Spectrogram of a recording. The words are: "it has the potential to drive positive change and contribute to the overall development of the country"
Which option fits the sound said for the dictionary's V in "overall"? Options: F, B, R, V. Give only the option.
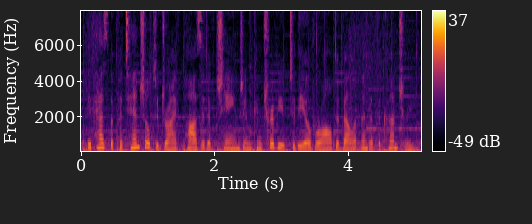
V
